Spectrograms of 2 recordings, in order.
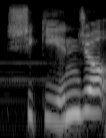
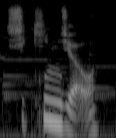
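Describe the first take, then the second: First: The second vowel is drawn out long. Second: The second vowel is kept short. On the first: The speaker calls it wrong. "I want to add an extra I in there" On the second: The speaker calls it right. "I have to stop and be like"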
